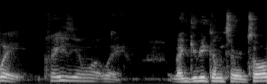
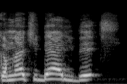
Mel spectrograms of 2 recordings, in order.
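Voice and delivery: louder, higher harsh comeback; harsh retort; 6 semitones higher, 4 dB louder than usual. Acted. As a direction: put them down harshly. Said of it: "That's a lot harsh".

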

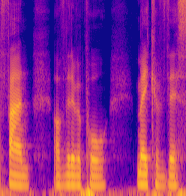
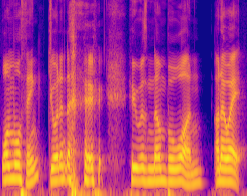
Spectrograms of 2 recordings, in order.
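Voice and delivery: louder, higher, playful teasing; 4 semitones higher, 6 dB louder than usual. Real, not acted. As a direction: needle the fan. Teasing a Liverpool fan.

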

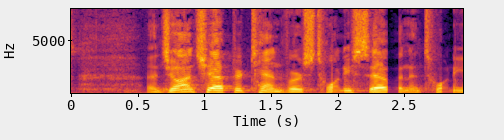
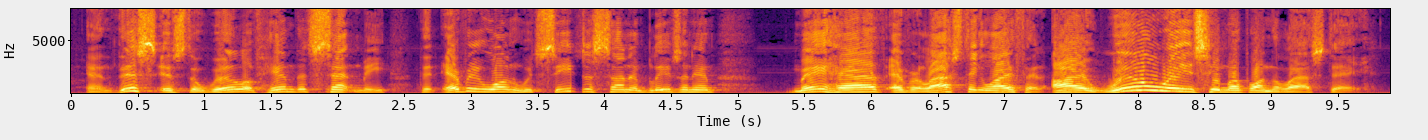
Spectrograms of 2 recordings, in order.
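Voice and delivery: rising, slowing, louder reading; emphatic scripture reading; 5 semitones higher, 5 dB louder than usual. Acted. Preacher reading the verse to his class, building emphasis. Scripture read aloud with force.

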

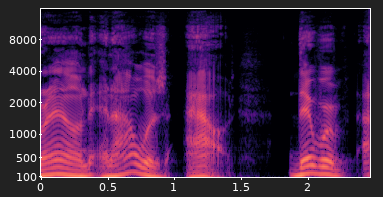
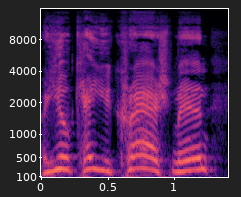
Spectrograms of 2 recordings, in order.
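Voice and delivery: friends asking; 14 semitones higher than usual. Retold or imitated. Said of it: "They go".

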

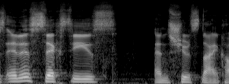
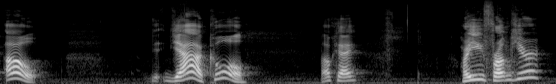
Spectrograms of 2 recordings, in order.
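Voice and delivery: forced politeness; 8 semitones higher, 4 dB louder, slower than usual. Retold or imitated. Fake polite small talk.

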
